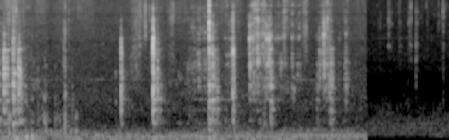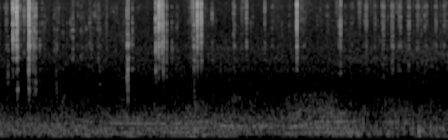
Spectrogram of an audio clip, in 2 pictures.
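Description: Metal clicks and clinks as a motorcycle's metal skid plate is handled and fitted up under the engine, over a low handling rumble. A little over three and a half seconds in the sound drops suddenly, leaving only a few faint clicks.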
